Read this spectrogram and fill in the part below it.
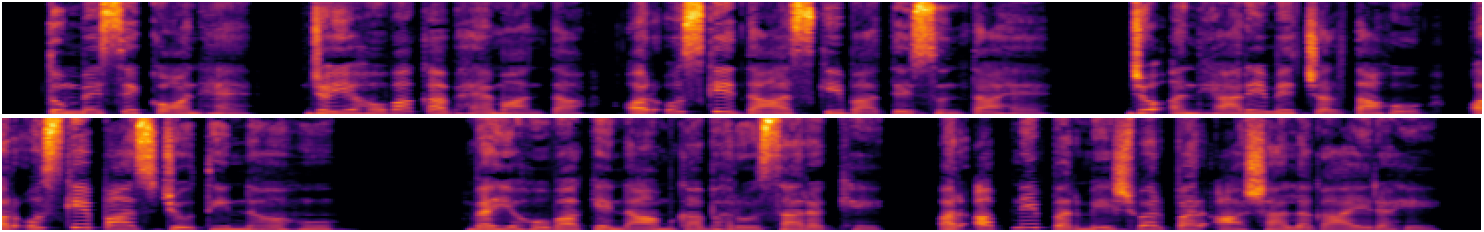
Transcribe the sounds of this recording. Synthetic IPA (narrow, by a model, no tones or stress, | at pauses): t̪ʊmːẽːsekɔːnɦɛ̃ | d͡ʒoːjɐɦoːʋakabʱɛːmaːnt̪a | ɔːɾʊsked̪aːskibaːt̪ẽsʊnt̪aɦɛː | d͡ʒoːʔɐ̃nd̪ʱijaːɾemẽt͡ʃɐlt̪aɦo | ɔːɾʊskepaːsd͡ʒoːt̪inɐɦoː | ʋɛːjɐɦoːʋakenaːmkabʱɐɾoːsaɾɐkʰe | ɔːɾɐpnepɐɾmeːʃwəɾpɐɾaːʃalɐɡaːeɾɐɦeː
